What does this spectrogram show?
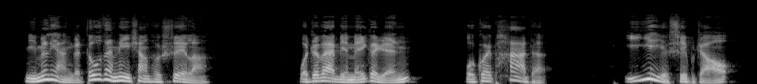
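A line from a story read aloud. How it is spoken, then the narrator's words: Laughing. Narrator (Chinese): 宝玉笑道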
